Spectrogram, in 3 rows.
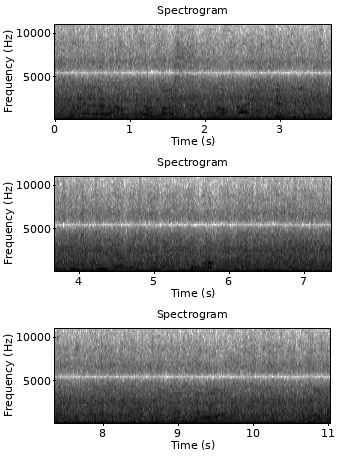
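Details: New V8 with a Lunati 60140 solid cam, warm, after hot valve lash adjustment from about .010 to .014 intake/exhaust: steady, even idle with no misses, surges or loud top-end clatter. Engine sounds healthy.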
